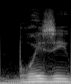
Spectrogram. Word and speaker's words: Boise: Most people would look at that, B-O-I-S-E, and they pronounce it Boise with a kind of a Z sound. But the people from Idaho like to pronounce it Boise with more of an S sound.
